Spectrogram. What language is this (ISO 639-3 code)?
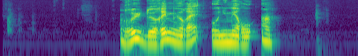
fra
